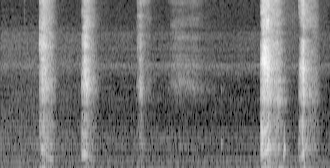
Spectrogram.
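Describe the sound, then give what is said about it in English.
A series of forced, exaggerated coughs made to seem sick while boarding: two sharp hacks, a lighter one, then a harsher double cough near the end, with no speech. “Come on, remember to cough periodically.”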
